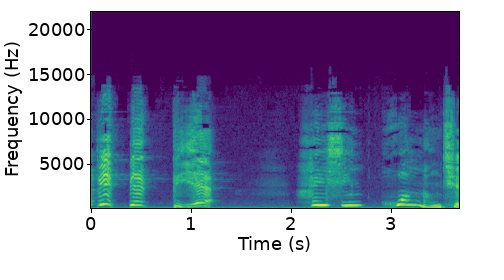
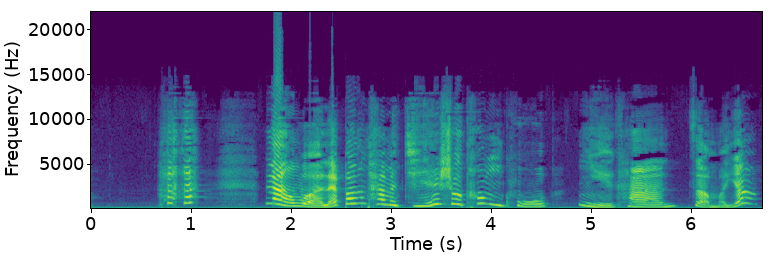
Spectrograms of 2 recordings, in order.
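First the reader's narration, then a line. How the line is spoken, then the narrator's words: Cold sneer. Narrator (Chinese): 红毛冷笑一声说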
